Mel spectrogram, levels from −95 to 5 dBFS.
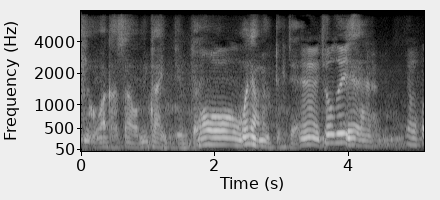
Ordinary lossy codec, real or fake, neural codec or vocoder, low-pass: none; fake; codec, 24 kHz, 1.2 kbps, DualCodec; 7.2 kHz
